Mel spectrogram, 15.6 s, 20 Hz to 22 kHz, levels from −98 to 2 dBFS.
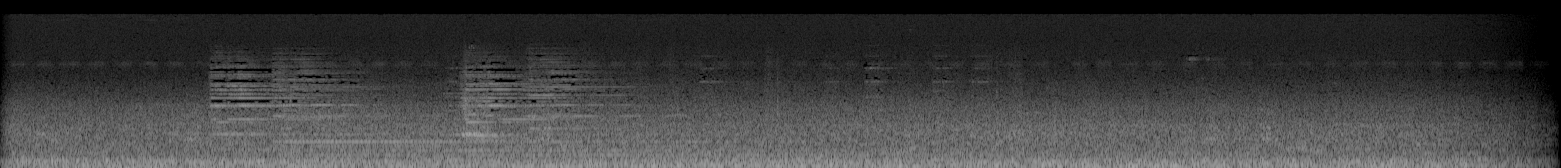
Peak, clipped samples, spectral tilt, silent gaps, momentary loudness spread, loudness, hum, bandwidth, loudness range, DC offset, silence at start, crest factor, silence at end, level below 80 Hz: -26 dBFS; under 0.1%; -6 dB/octave; none; 5 LU; -42 LUFS; none; 16.5 kHz; 4 LU; under 0.1%; 0 s; 14 dB; 0.05 s; -46 dBFS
